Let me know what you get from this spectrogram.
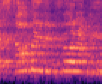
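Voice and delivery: very high mock-complaining voice; imitated girlfriend. Girlfriend protesting to actor who mimics her, high imitated voice. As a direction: squeal it as a teased girlfriend. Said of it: "She's like".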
